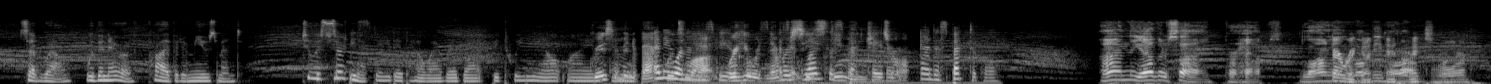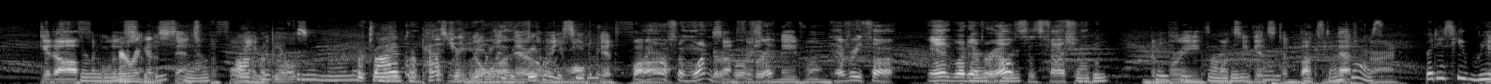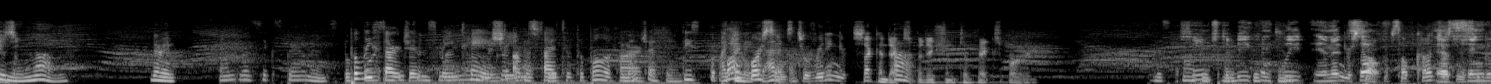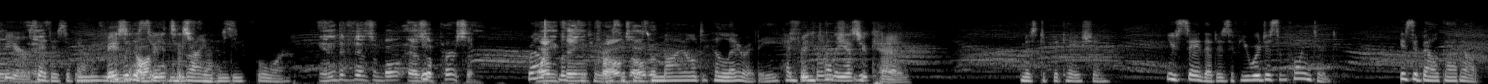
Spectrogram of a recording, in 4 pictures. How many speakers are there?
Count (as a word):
seven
